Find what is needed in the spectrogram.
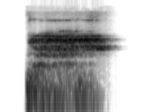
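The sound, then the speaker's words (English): A person imitating the loud, forceful breathing heard in a yoga class: one sustained, rough, breathy exhalation lasting just under a second, loud and alone, followed by silence. “And they're trying to make it as loud as possible. It's almost like a contest. Who can breathe as loud as they possibly can?”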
